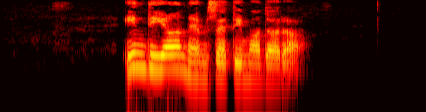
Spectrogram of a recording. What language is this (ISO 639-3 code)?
hun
